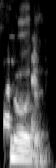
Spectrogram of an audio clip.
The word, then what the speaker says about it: Claude: I I don't know how you pronounce it in English, but in French it's Claude.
